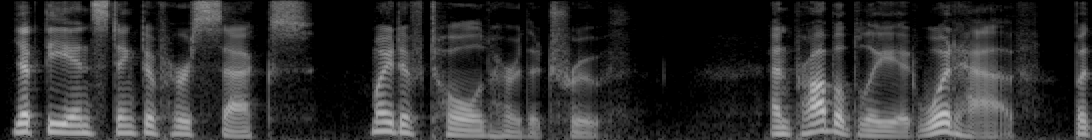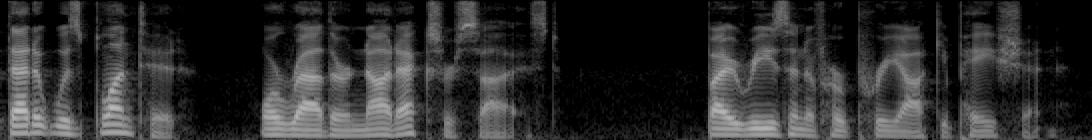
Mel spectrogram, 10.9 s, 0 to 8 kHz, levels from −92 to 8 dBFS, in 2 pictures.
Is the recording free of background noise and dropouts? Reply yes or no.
yes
